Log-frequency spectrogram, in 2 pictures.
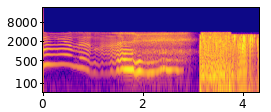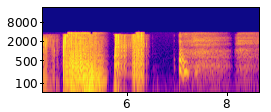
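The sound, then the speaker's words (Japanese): A long squeaky, wavering fart is followed by several loud, raspy fart blasts in quick succession, with brief pauses between them, let out in a car during a drive. “あのさ、悪いんだけど、あと一発おならしていい？”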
